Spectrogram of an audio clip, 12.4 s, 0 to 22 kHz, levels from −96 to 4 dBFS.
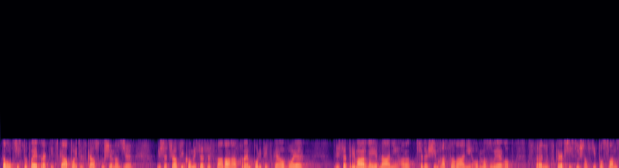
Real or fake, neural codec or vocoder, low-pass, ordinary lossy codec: fake; codec, 16 kHz, 1 kbps, FunCodec, trained on Chinese and English, 50 frames a second; 3.6 kHz; AAC, 32 kbps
